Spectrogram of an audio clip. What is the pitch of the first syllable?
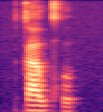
high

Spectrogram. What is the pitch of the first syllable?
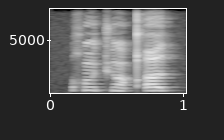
high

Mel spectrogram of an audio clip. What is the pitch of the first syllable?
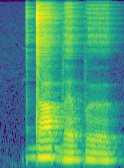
high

